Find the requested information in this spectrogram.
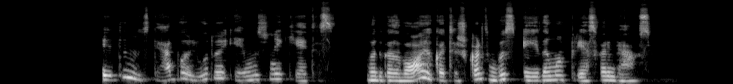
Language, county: Lithuanian, Kaunas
